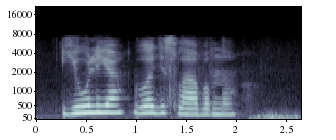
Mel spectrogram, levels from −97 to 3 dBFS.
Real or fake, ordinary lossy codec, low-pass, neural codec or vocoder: real; MP3, 64 kbps; 7.2 kHz; none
